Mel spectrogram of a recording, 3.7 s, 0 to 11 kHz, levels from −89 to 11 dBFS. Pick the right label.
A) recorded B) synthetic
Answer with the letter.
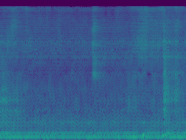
B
